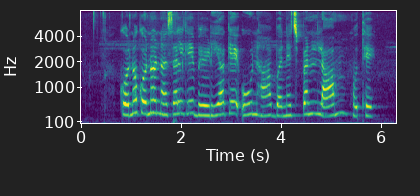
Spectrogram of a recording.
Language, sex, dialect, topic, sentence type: Chhattisgarhi, female, Western/Budati/Khatahi, agriculture, statement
